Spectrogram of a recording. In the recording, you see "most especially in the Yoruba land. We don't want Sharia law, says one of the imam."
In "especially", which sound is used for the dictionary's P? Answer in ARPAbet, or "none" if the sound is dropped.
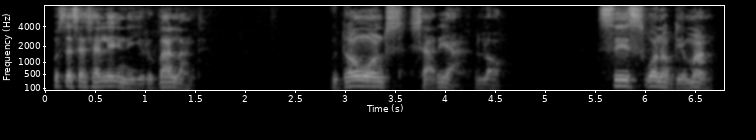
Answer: none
